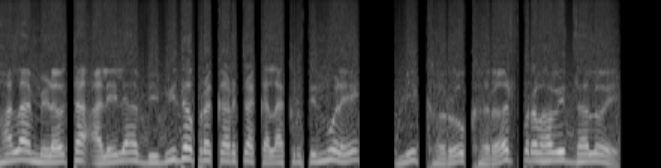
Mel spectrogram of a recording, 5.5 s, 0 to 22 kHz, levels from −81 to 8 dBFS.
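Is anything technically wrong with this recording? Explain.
Yes. Throughout the speech there is grainy, gritty distortion that tracks the signal, likely low bit depth without dither: samples rounded to about 5 bits, leaving error roughly 20 dB below the speech. Unlike steady hiss, it changes with each sound, and quiet passages sputter or drop out.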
